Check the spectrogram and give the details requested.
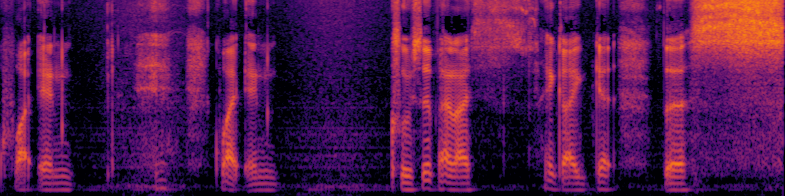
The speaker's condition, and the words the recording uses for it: Stuttering. Part of how I. that's part of how I stutter. I can't help it.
